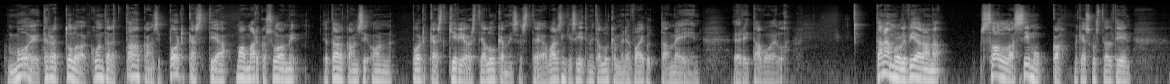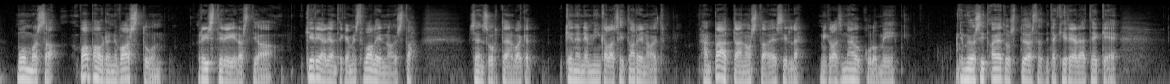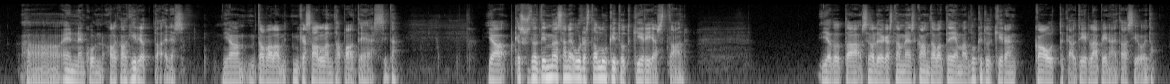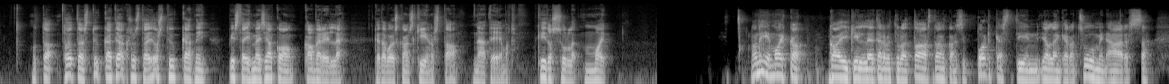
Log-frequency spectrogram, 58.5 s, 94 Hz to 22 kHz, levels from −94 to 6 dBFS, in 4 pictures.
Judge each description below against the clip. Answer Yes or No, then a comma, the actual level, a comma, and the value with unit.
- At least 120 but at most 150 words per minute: Yes, average, 130 wpm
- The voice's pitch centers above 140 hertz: No, low, 120 Hz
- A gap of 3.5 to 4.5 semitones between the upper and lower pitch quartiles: Yes, average, 3.8 semitones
